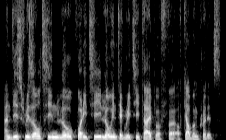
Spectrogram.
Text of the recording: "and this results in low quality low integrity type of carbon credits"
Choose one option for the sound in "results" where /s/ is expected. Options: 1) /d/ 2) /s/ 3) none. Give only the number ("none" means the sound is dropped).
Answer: 2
